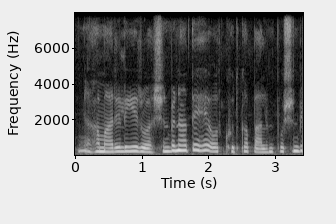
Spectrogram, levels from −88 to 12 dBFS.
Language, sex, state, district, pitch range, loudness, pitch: Hindi, female, Bihar, West Champaran, 220-255 Hz, -14 LUFS, 230 Hz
